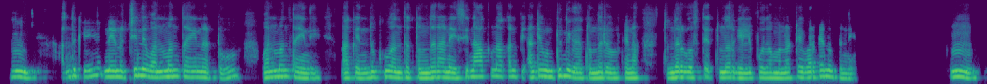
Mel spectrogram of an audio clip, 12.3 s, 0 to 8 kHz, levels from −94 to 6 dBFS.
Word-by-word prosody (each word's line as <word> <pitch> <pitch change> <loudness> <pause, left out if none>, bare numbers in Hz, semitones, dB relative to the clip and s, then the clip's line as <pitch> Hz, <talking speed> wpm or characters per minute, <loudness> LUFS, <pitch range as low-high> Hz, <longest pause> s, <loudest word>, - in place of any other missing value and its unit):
హ్మ్. 170 -1 +3 0.5
అందుకే 175 +3 -3 0.2
నేను 175 0 +4
వచ్చింది. 200 +5 +1
1 160 0 +4
మంత్ 180 0 +1
అయినట్టు, 155 -3 -1 0.5
1 155 +2 +2
మంత్ 185 -1 -1
అయింది. 140 -1 +1 0.3
నాకు 145 0 -2
ఎందుకు 155 +3 -1
అంత 150 0 +2
తొందర 145 +3 +3
అనేసి 150 +1 +1
నాకు 180 0 -2
నాకు 180 -1 -6 0.3
అంటే 165 +3 -1
ఉంటుంది 190 +3 +1
గదా 145 -1 0
తొందర 145 +1 +3
ఎవరికైనా. 145 0 0 0.4
తొందరగొస్తే 155 0 +2
తొందరగా 150 -1 +2
ఎళ్ళిపోదాం 145 0 0
అన్నట్టు 145 +3 -1
ఎవరికైనా 160 +4 0
ఉంటుంది. 135 -5 -5 1.2
హ్మ్. 165 -4 +3
155 Hz, 140 wpm, -24 LUFS, 145-175 Hz, 1.2 s, నేను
